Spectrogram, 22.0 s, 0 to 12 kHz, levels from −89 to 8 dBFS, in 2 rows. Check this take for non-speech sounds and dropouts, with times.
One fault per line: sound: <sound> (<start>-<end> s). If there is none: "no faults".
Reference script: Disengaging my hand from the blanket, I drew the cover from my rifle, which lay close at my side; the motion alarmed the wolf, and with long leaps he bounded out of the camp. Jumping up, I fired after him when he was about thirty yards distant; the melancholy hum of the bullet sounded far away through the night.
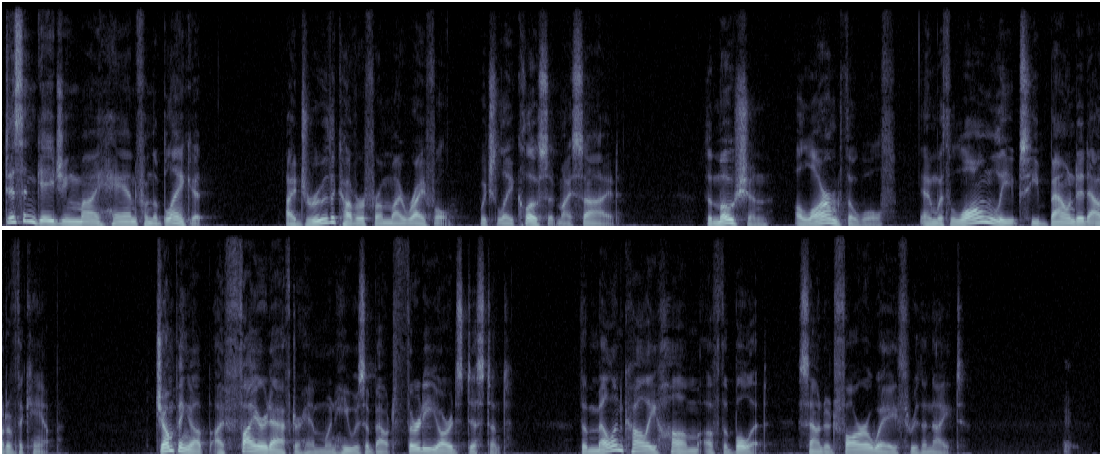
sound: sniff (21.6-21.8 s)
